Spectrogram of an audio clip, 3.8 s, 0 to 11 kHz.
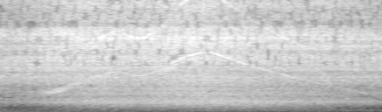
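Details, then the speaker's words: Classic DeWalt USA DW890 18-gauge sheet metal shear after servicing: short, even, high-pitched motor whirr with no chirp or rattle; rear bearing sounds in good condition. "Nice sounding tool. Actually sounds like the rear bearing's in good condition."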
